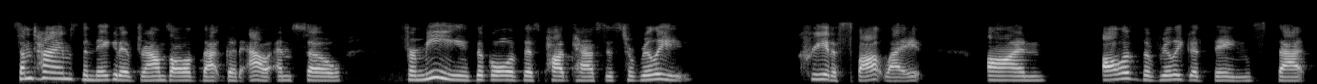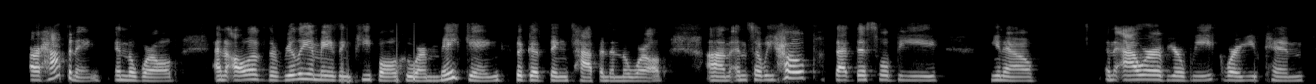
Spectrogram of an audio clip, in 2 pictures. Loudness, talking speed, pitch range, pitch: -20 LUFS, 165 wpm, 185-210 Hz, 195 Hz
